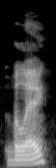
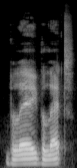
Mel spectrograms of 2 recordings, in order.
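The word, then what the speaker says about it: Vliet: I believe it's pronounced Valet. V-L-I-E-T. Valet. Valid. Nope. That's how I would say it.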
